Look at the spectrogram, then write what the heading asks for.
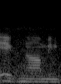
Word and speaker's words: ignominy: Ignominy. I'm just gonna say ignominy, because I've never heard it before.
